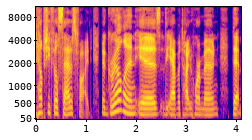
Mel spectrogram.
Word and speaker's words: ghrelin: You've probably seen the word leptin, a very straightforward word, L-E-P-T-I-N. And then, but ghrelin is such a tough word to pronounce. It's G-H-R-E-L-I-N, but it's pronounced ghrelin, like you're grilling on the barbecue.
